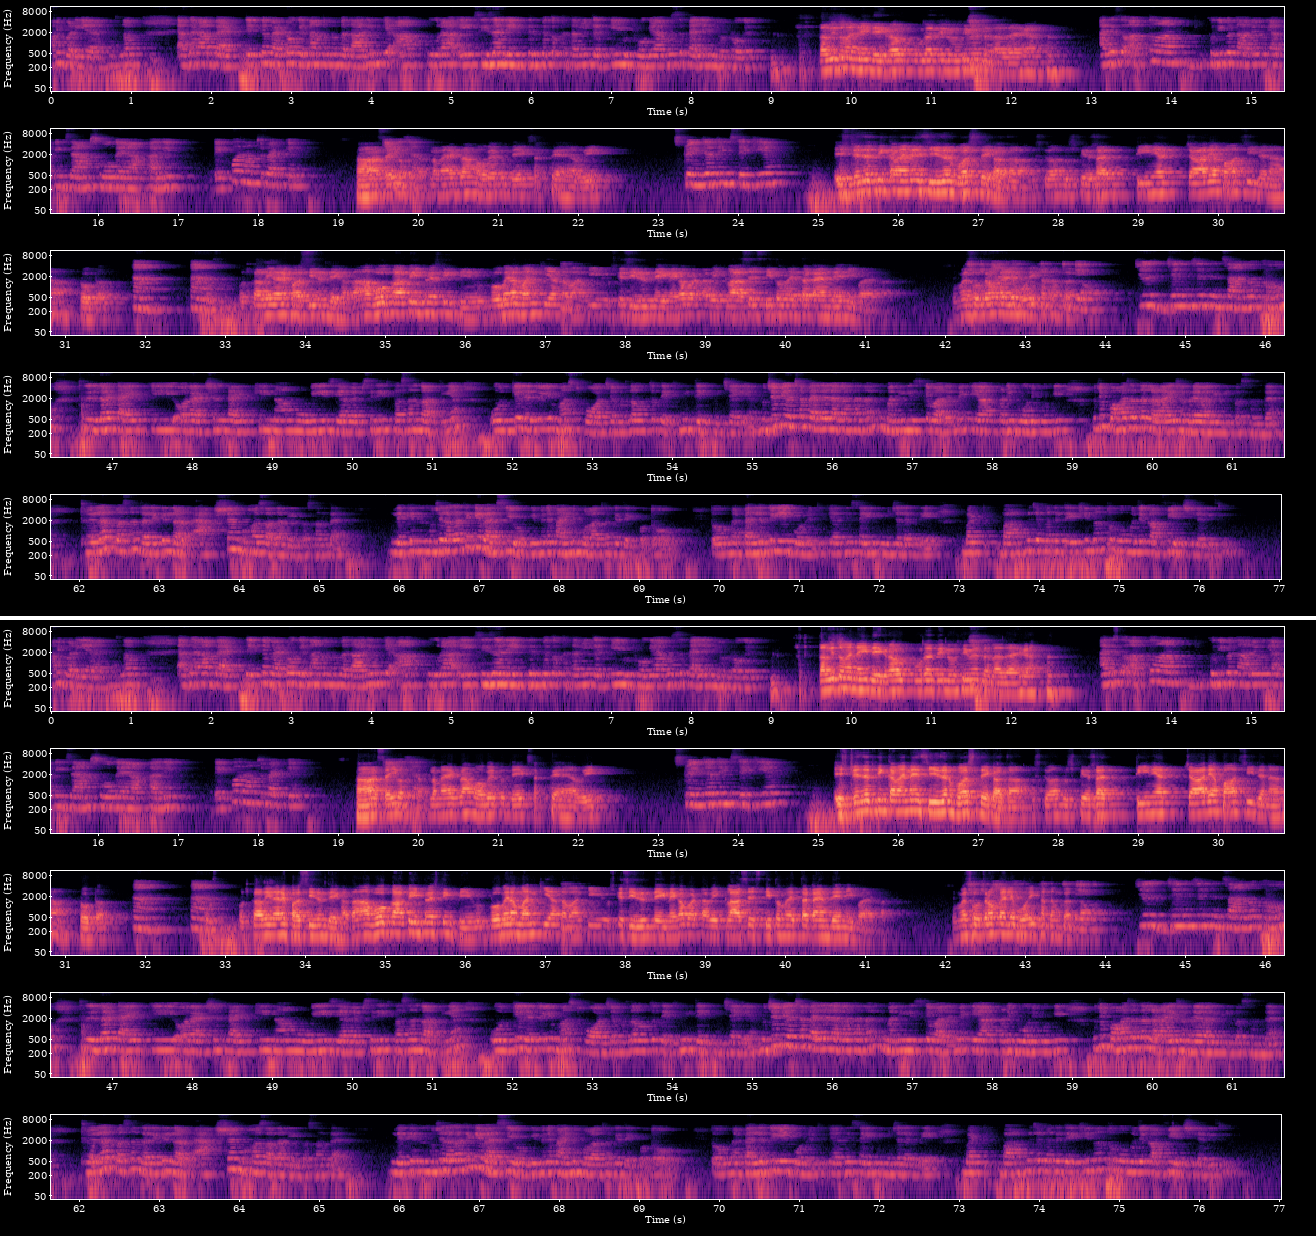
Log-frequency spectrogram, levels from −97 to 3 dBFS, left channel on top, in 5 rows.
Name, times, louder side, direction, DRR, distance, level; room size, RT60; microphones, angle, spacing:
voice 1, 0.0-8.8 11.4-11.8 13.1-16.9 17.4-18.5 19.5-20.0 23.3-24.5 24.8-25.2 31.8-32.2 32.6-33.1 37.2-37.3 42.2-43.8 44.4-65.4 65.8-69.4 69.9-76.6, left 1 dB, 65° left, -5 dB, 1.0 m, -38 dB
voice 2, 9.6-12.5 19.2-19.9 20.1-21.3 21.7-22.2 25.2-27.6 27.8-28.6 29.0-29.3 29.6-31.5 32.7-32.8 33.3-41.1 42.1-43.8, right 4 dB, 85° right, 6 dB, 0.4 m, -26 dB
3.3 x 2.0 x 2.7 m, 0.77 s
head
